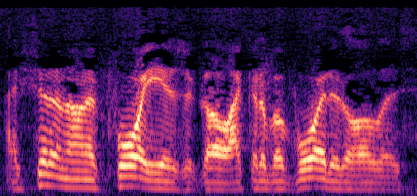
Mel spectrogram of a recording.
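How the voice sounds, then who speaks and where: A man's voice: mid-range voice, a little fast, natural voice. Man playing a brash, sneering gambler, lo-fi radio. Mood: accusing, spiteful. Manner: brash, slangy, sarcastic. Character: lazy, insolent gambler business partner, spiteful and sneering. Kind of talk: 1970s radio drama acting. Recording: dull, noisy old radio broadcast recording.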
